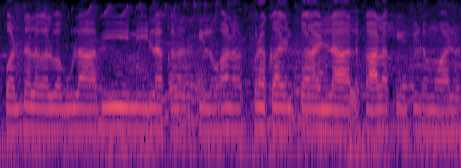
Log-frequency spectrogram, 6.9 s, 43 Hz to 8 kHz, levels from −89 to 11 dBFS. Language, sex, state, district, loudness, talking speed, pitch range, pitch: Hindi, male, Uttar Pradesh, Gorakhpur, -35 LUFS, 165 wpm, 135-145 Hz, 140 Hz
